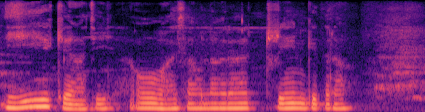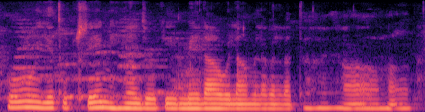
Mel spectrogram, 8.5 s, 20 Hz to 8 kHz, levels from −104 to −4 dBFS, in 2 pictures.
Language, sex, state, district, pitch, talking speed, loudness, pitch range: Hindi, male, Bihar, Supaul, 130 Hz, 170 wpm, -29 LUFS, 125-135 Hz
